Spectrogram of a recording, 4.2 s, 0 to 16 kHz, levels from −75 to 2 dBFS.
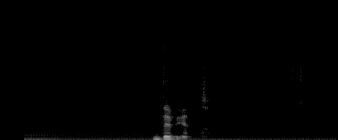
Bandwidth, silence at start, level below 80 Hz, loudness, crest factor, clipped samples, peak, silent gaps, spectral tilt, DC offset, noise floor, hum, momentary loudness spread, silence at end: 11.5 kHz; 0.3 s; -66 dBFS; -38 LUFS; 24 dB; under 0.1%; -20 dBFS; none; -7 dB/octave; under 0.1%; -67 dBFS; 50 Hz at -65 dBFS; 27 LU; 1.65 s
